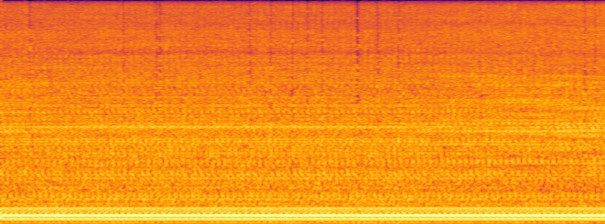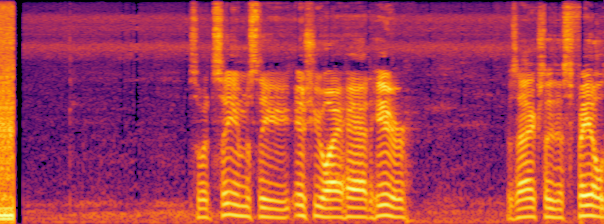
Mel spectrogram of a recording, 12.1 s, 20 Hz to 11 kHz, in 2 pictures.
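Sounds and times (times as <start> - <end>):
tractor diesel engine running: 0.0 - 6.2.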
